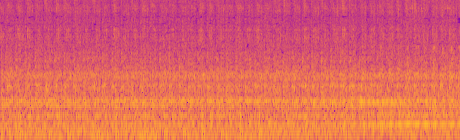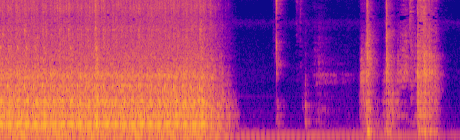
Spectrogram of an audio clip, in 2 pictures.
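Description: Baby Lock Euphoria coverstitch machine sewing at a steady speed, then stopping abruptly a couple of seconds before the end. A few light clicks follow after it stops.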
